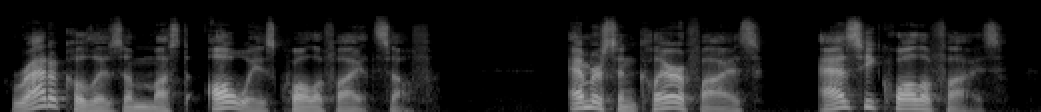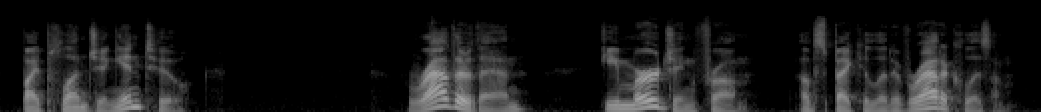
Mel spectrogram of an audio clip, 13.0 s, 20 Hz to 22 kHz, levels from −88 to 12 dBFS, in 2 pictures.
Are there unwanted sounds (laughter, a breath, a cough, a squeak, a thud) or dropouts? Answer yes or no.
no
